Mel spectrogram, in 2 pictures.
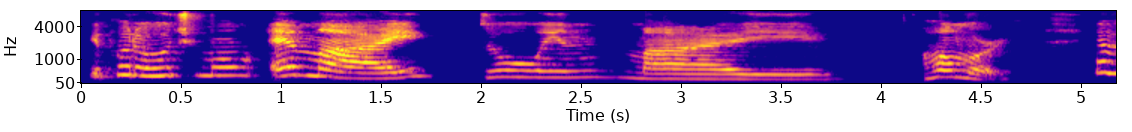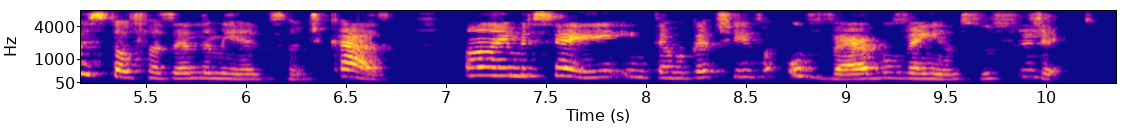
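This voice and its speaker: Brazilian lady teacher explaining english grammar, bit high voice, keeps checking in with the class. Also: animated, fast talker, darkish tone, muffled recording. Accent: Brazilian Portuguese. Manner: patient explaining, checks in with students often. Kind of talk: recorded grammar lesson.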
